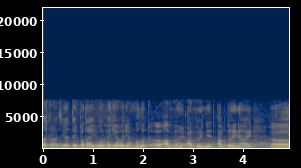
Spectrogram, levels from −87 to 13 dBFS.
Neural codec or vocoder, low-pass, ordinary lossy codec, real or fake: none; none; none; real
